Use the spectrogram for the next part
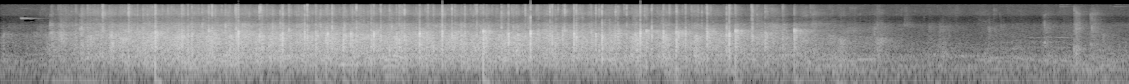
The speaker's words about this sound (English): Right now, we invite you to stand up, face your parents so they can cheer for you as you go back to your seats.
